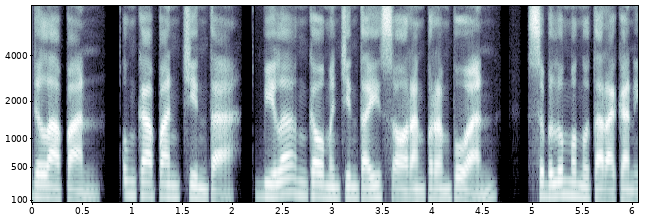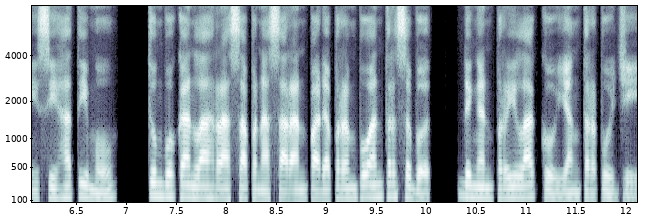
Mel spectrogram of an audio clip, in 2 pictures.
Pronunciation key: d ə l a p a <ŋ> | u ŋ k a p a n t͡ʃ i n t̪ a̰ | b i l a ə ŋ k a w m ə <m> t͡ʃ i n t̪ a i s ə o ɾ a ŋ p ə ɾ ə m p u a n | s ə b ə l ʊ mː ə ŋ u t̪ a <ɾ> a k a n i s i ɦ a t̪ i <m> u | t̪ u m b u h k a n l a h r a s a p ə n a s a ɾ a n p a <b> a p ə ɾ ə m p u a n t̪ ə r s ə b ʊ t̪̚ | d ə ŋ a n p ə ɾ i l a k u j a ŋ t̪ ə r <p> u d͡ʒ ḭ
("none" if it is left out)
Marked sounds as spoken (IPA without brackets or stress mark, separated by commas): n, ɲ, ɾ, m, d, p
